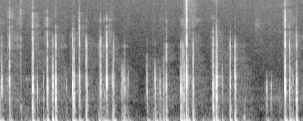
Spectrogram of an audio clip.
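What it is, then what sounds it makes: Silicone collapsible funnel. A small, hollow, empty pink silicone collapsible funnel stands upright on a grey carpet and is tapped by long manicured fingernails gripping its ridged sides. The result is a quick, irregular run of soft, dull, low thumps that stop dead with no ringing, coming in uneven bursts with brief pauses between them.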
